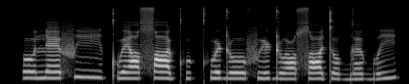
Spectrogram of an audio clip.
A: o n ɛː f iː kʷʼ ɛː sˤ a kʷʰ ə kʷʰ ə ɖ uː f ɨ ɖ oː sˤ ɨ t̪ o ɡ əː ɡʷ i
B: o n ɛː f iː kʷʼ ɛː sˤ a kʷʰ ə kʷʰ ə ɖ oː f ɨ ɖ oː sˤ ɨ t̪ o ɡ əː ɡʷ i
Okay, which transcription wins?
B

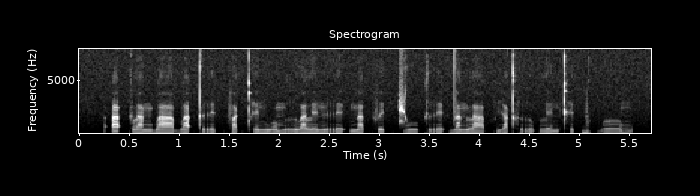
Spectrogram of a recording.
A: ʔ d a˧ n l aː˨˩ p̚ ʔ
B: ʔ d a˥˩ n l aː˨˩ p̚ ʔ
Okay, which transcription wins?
B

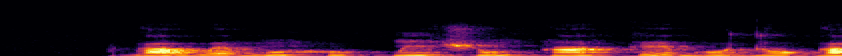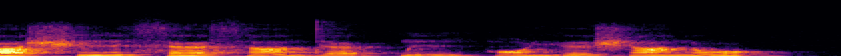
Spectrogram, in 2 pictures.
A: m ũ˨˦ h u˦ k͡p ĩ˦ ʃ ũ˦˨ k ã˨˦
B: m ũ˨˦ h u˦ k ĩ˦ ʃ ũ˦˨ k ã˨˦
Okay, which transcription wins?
A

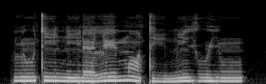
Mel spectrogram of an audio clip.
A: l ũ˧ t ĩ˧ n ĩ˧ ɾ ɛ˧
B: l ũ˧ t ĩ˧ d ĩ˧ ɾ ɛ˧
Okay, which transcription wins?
A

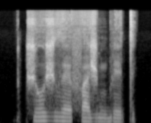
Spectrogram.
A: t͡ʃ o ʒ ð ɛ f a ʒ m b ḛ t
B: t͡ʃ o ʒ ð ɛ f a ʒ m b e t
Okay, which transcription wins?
B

